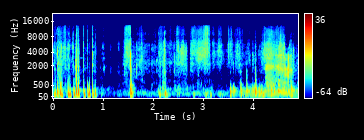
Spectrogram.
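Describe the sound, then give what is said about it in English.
ASMR-style opening of a box: a cluster of crisp taps and crinkles, a short pause, then soft rustling and scraping of cardboard and packaging at close, quiet level. “ASMR opening the box.”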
